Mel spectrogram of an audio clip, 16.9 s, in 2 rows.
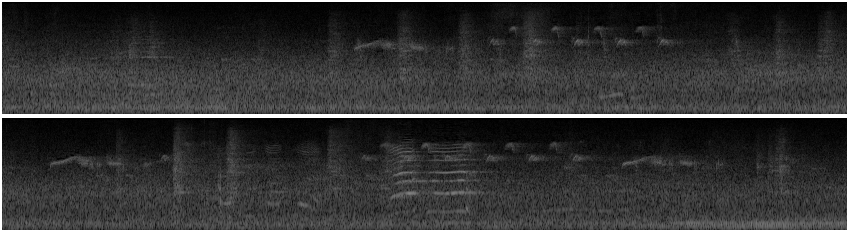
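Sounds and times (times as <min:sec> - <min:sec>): outdoor background noise: 0:00.0 - 0:16.9
small birds chirping: 0:03.5 - 0:08.3, 0:08.9 - 0:16.8.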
